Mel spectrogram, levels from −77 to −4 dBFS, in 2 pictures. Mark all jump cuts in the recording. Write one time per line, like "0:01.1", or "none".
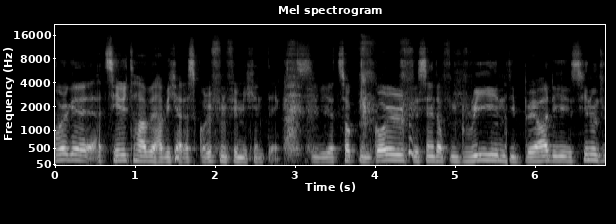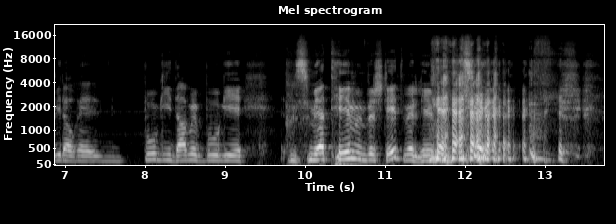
0:05.6
0:09.8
